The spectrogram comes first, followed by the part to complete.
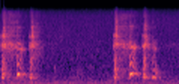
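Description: A girl coughing, a persistent little cough in short pairs: two coughs at the start and two more about a second and a half in.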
